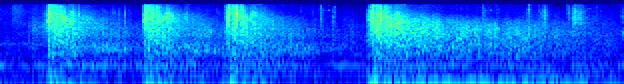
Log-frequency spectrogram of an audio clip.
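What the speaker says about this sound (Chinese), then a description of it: "我看见你开枪了啦！" Gunfire erupts in the video game Dead Island Riptide: three quick separate loud shots, then a longer sustained burst of rapid firing that rolls on to the end.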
